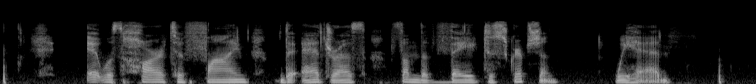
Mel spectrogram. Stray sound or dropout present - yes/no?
no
